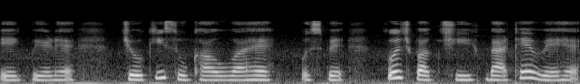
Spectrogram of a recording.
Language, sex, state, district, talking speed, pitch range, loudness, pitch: Hindi, female, Jharkhand, Ranchi, 155 wpm, 200-220 Hz, -17 LUFS, 205 Hz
